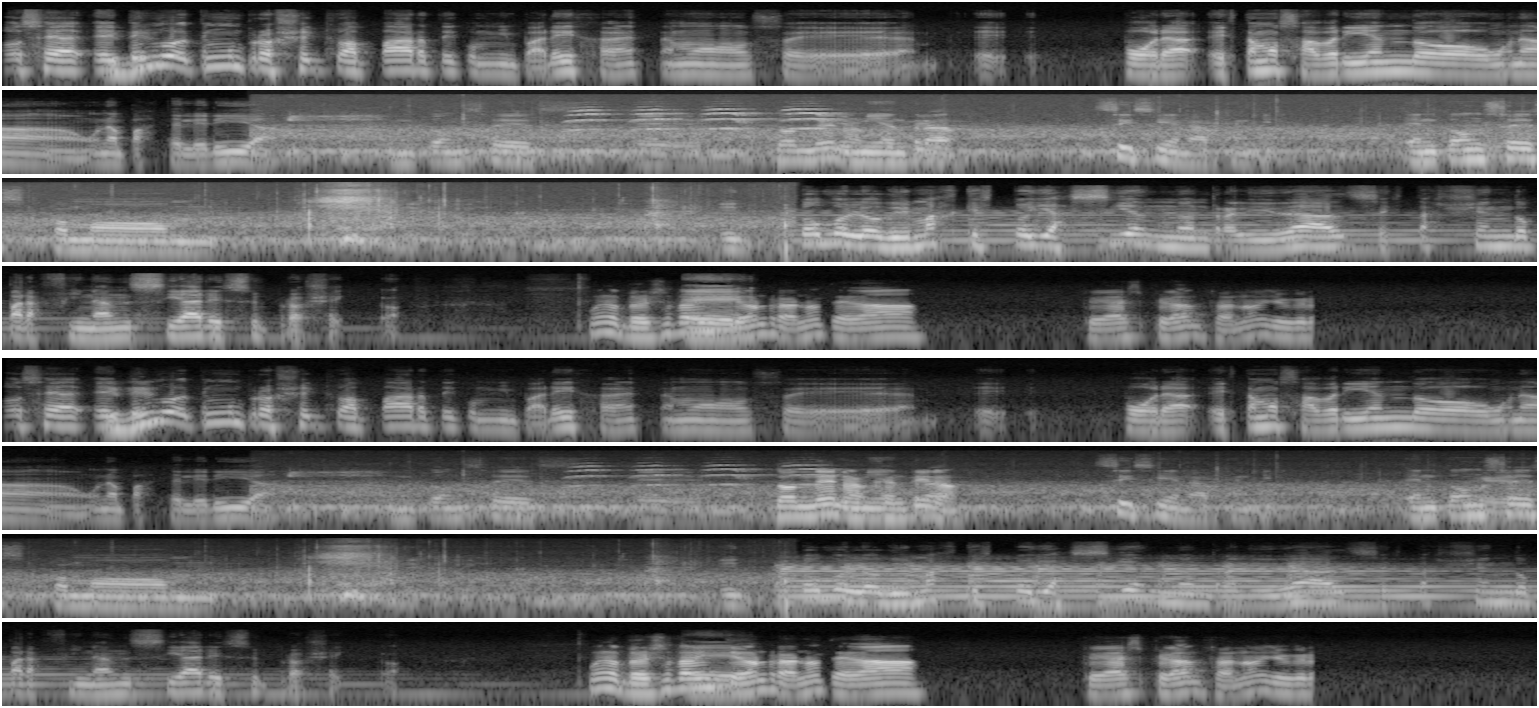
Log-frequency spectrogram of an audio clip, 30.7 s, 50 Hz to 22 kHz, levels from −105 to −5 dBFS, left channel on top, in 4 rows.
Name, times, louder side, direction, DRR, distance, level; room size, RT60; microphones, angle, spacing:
voice 1, 0.0-4.6 4.9-5.0 5.6-9.1 9.6-10.6 10.8-11.4 11.8-12.4 13.1-14.2 14.6-16.5 17.4-17.7 18.9-25.0 26.4-26.8, left 5 dB, 35° left, 0.4 m, -36 dB
voice 2, 0.5-0.8 11.5-12.5 15.0-15.3 26.0-27.6 28.4-29.6, right 5 dB, 30° right, 0.6 m, -34 dB
Chirp tweet, 8.9-19.3, left 8 dB, 55° left, 1.0 m, -38 dB
Electric guitar, 19.2-25.3, right 8 dB, 85° right, 0.5 m, -42 dB
head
